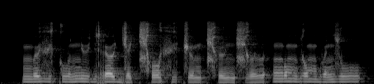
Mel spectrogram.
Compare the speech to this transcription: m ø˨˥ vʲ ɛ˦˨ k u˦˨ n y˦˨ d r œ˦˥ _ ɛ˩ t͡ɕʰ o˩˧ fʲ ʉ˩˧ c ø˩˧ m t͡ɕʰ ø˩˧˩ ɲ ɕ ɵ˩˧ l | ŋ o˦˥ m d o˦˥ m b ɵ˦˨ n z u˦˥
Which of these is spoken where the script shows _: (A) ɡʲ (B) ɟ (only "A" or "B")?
B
